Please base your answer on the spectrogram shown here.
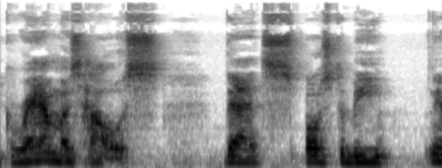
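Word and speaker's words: Hausu: and crazy um and I pronounce it house I know there's another I know there's another J Japanese way to maybe pronounce it I don't actually it's Housey maybe Housey um but this is movie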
